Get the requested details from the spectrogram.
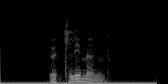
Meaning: to climb, to mount
- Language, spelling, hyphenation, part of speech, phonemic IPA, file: Dutch, beklimmen, be‧klim‧men, verb, /bəˈklɪmə(n)/, Nl-beklimmen.ogg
